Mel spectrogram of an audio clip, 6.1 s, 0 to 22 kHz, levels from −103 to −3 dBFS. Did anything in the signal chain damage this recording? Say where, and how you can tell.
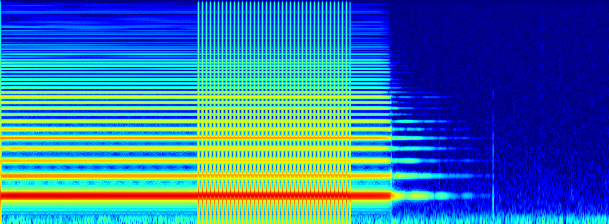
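Yes. A system hang loop at the driver and buffer stage froze playback from 1.98 to 3.50 s, replaying one 40 ms slice of music 38 times as a steady 25 Hz buzz.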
